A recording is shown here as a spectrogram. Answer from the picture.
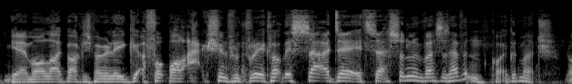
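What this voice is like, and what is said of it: Radio DJ voice. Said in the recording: “I like your DJ voice.”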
